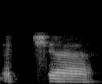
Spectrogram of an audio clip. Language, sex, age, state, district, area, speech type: Hindi, male, 60+, Madhya Pradesh, Gwalior, rural, conversation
